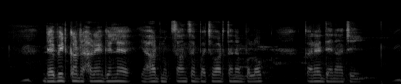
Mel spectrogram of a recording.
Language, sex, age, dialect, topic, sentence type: Magahi, male, 18-24, Northeastern/Surjapuri, banking, statement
